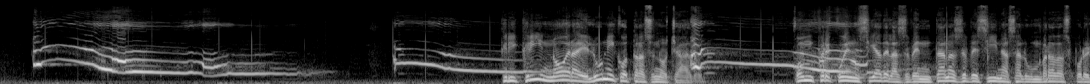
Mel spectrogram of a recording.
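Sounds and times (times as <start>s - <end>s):
dog howling plaintively at night: 0.3s - 3.4s, 4.0s - 5.8s, 6.9s - 9.1s
speech: 5.0s - 7.2s, 7.9s - 10.9s.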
